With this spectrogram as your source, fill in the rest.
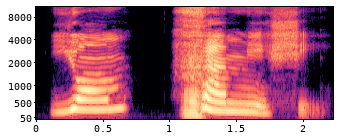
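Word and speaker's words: יום חמישי: now you try it yom khamishi it's also acceptable to say yom ha mishi yom ha mishi if the ch h sound is a little too difficult to begin with but keep trying you'll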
